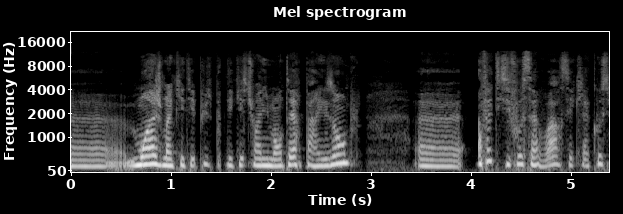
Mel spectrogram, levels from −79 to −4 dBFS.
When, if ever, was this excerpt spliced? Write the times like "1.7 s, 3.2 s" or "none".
1.5 s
